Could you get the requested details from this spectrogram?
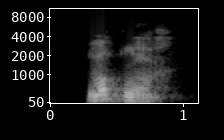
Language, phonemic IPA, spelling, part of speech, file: French, /mɔ̃.ne/, Montner, proper noun, LL-Q150 (fra)-Montner.wav
- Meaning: Montner (a small town and commune of Pyrénées-Orientales department, Occitania, France, historically part of Northern Catalonia)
